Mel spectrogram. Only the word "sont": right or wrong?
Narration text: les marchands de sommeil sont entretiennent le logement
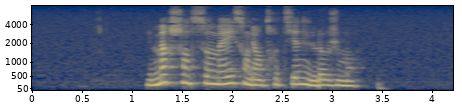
right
